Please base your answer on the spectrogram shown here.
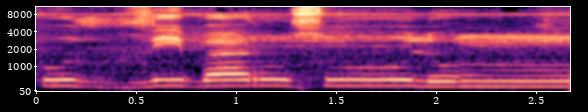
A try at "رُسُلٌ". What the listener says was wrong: মাদ দেন না, রুসু তো মাদ নাই। কফের, কফের মাখাজটা একটু খেয়াল রাখেন।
